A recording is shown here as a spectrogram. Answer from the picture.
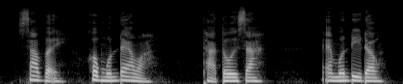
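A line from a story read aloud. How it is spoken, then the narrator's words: Smiling but cold question. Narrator (Vietnamese): Đoàn Vân Thành mỉm cười hỏi, lời nói lại lộ ra vẻ lạnh lùng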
